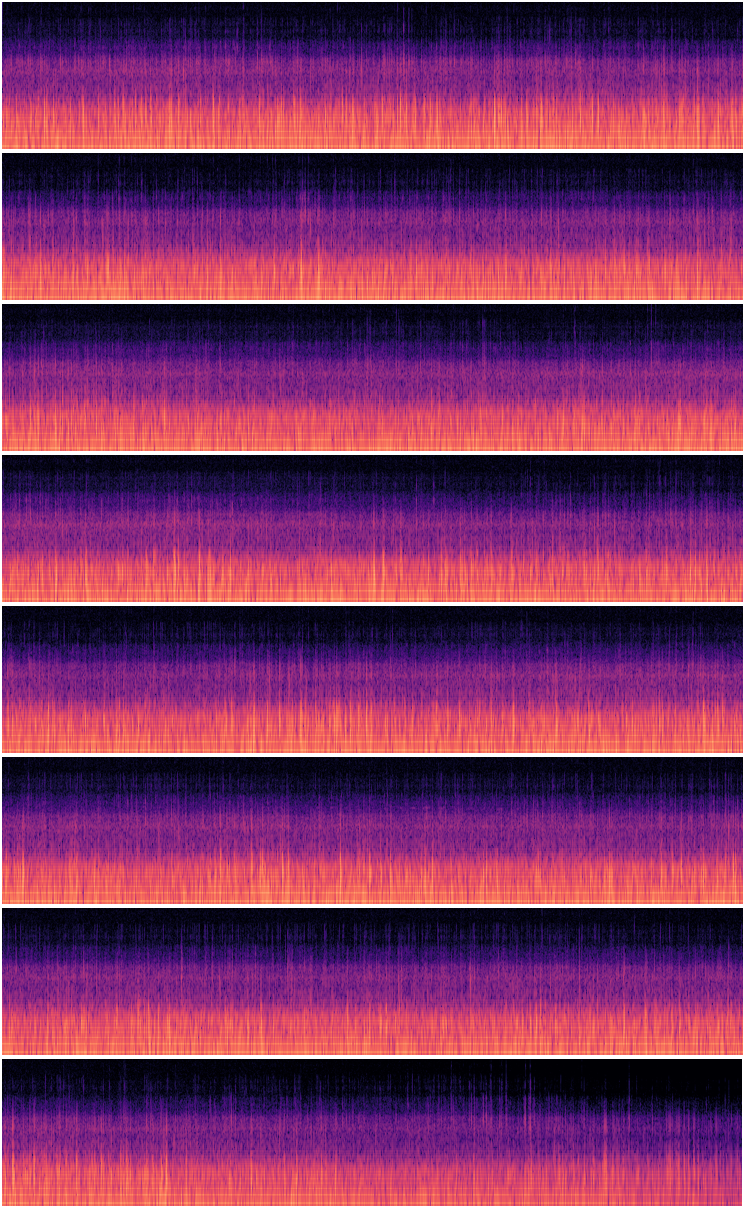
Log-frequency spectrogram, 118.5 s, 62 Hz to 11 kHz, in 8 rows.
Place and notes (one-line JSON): {"title": "Andreikėnai, Lithuania, water spring", "date": "2022-09-05 15:00:00", "description": "HYdrophone was buried in sand and stones near spring to discower low rumble of water running in the ground", "latitude": "55.39", "longitude": "25.62", "altitude": "157", "timezone": "Europe/Vilnius"}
